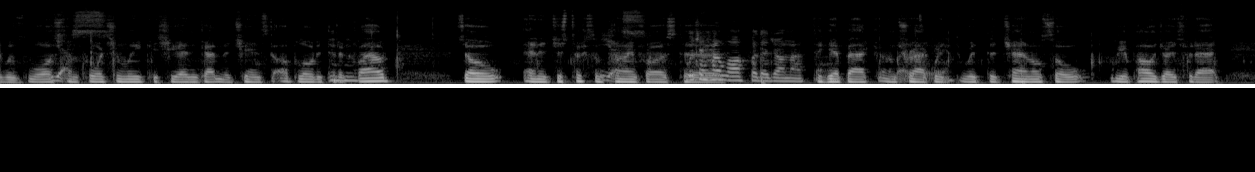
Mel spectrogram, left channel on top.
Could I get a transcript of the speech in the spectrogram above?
was lost, unfortunately, because she hadn't gotten a chance to upload it to the cloud. So, and it just took some time for us to... Which I had a lot of footage on that. To get back on track with the channel. So, we apologize for that.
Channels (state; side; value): silent; right; digital silence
